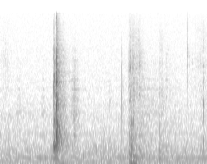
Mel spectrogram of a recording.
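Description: Two light taps, about three quarters of a second apart, from hands handling a cardboard box, over a faint steady hum.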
